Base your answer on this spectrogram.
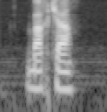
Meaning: alternative spelling of բաղչա (baġčʻa)
- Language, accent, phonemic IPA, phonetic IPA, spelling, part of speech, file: Armenian, Eastern Armenian, /bɑχˈt͡ʃʰɑ/, [bɑχt͡ʃʰɑ́], բախչա, noun, Hy-բախչա .ogg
